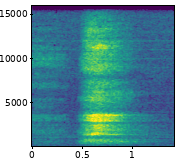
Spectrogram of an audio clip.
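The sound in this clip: A single deep breath, taken late at night while trying to calm down, swells into a soft airy rush and fades slowly. It is quiet and alone, with no talk.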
